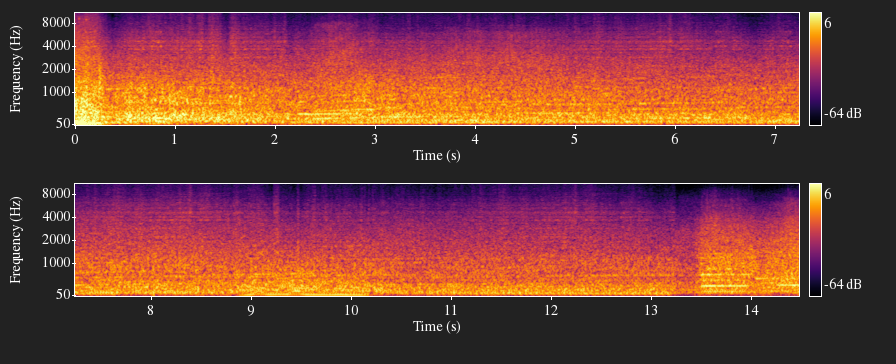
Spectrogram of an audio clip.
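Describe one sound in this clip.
A race car engine revs loudly.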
